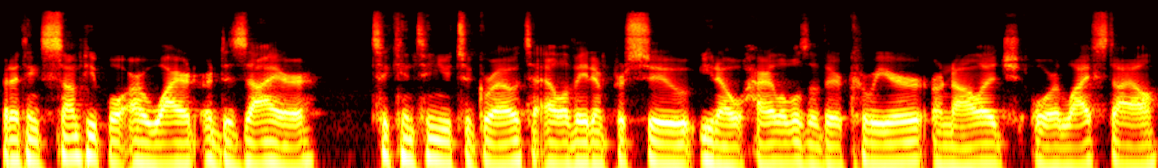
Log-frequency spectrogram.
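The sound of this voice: The man's tone is dark and mellow, with low pitch and little pitch movement. He keeps a moderate pace with few pauses.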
